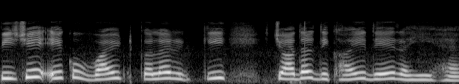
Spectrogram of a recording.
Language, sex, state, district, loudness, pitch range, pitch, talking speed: Hindi, female, Uttar Pradesh, Shamli, -15 LUFS, 230-280 Hz, 260 Hz, 130 wpm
